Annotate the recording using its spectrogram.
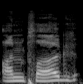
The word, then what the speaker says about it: Onplug: Yeah, if anybody's going to Panama City, go to a bar called Unplug, but it's spelled Onplug, O-N-P-L-U-G.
